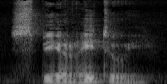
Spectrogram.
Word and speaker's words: Spiritui: Spiritui. Spiritui. Notice the accent is on the I following the R. Ri, spiritui, and the final vowel or letter of this form of spiritus is an I, spiritui.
